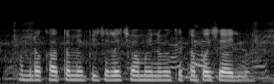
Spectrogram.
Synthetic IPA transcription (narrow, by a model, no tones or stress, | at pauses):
ɦəmɾakʰaːt̪emẽpit͡ʃʰlet͡ʃʰəməɦinemẽkɪt̪napəjsaːjlijo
